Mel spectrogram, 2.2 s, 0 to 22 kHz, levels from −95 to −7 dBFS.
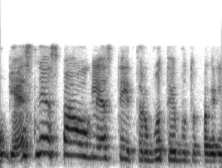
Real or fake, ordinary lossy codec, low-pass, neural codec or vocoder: real; Opus, 64 kbps; 7.2 kHz; none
